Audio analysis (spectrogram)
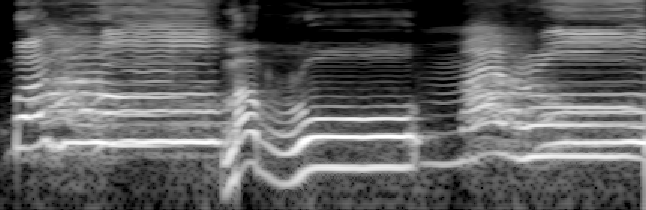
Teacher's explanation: را پر تشدید ہے، را کو ذرا رک کر ادا کریں گے، مگر آگے واو مدہ بن رہا ہے، واو ساکن ہے، واو ساکن سے پہلے پیش آ رہا ہے. ایک الف کھینچنا بھی ہے اور را کو پر بھی پڑھنا ہے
